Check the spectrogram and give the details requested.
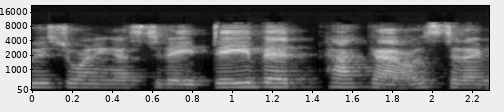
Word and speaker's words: Packouz: incredible inventor who is joining us today David Paco did I pronounce it correctly you did good job yes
